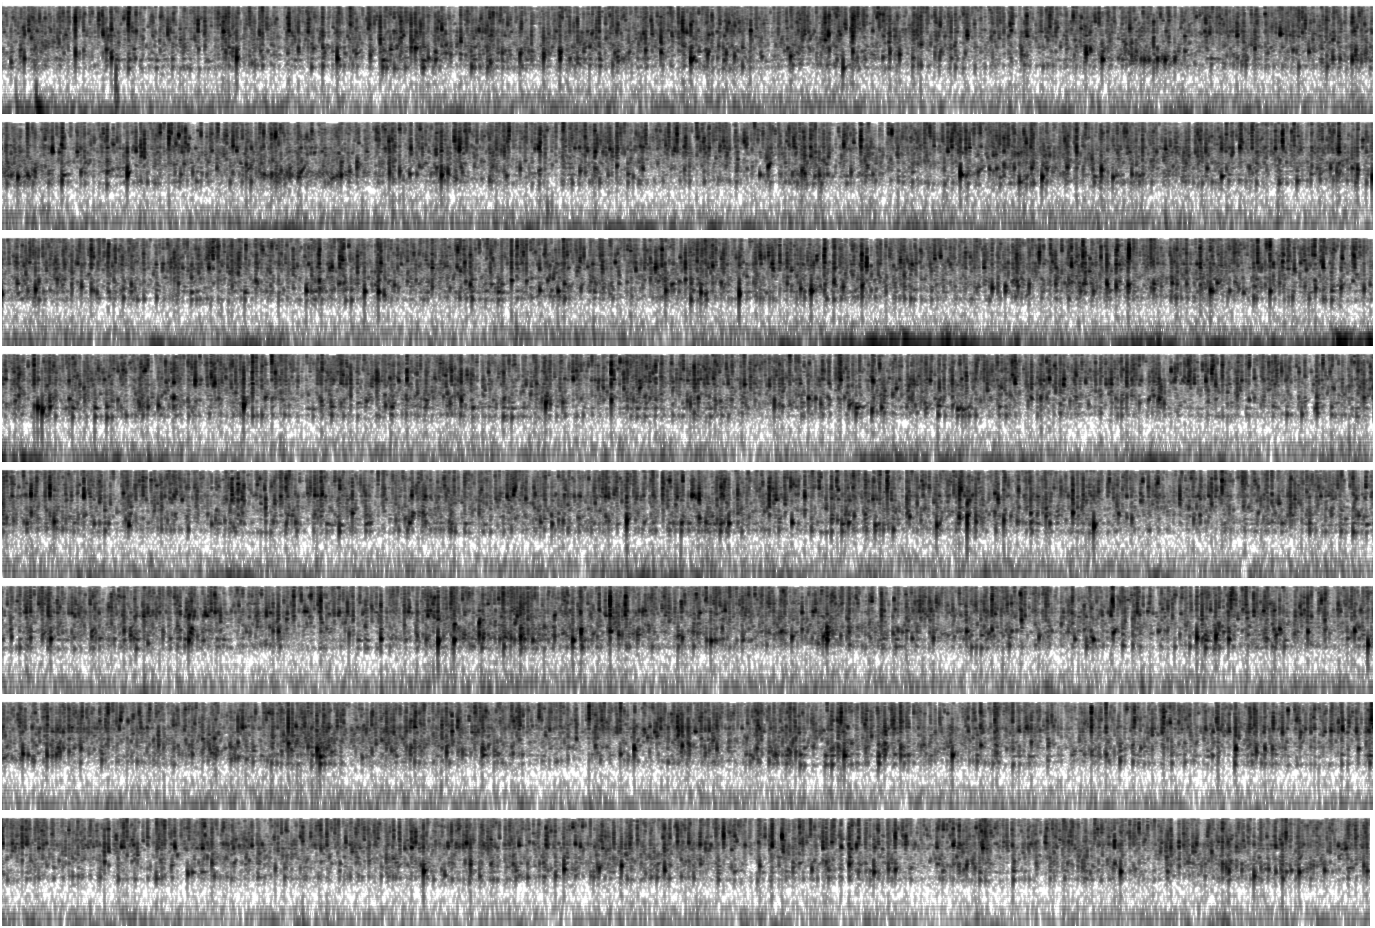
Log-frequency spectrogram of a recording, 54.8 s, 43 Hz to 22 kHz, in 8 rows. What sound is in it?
A nice sounding stream found high up in the Goat Rocks Wilderness in Washington. It was flowing from a small patch of snow.Recorded with Zoom H4 on-board mics.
